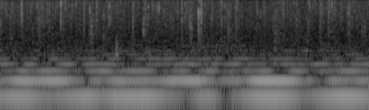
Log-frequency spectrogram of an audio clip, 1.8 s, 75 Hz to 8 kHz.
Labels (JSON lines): {"label": "biophony, midshipman", "recorder": "SoundTrap 500"}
